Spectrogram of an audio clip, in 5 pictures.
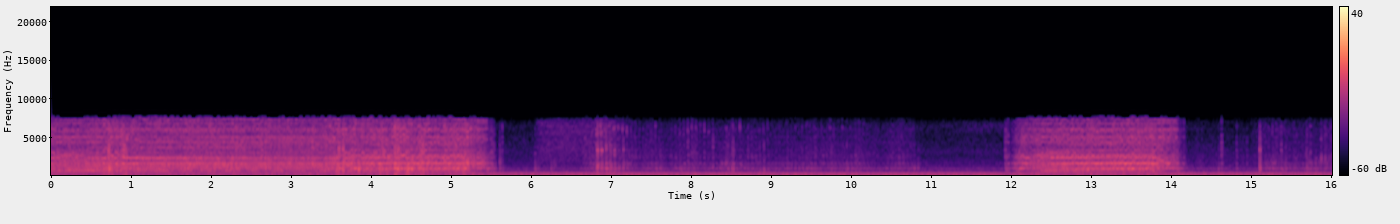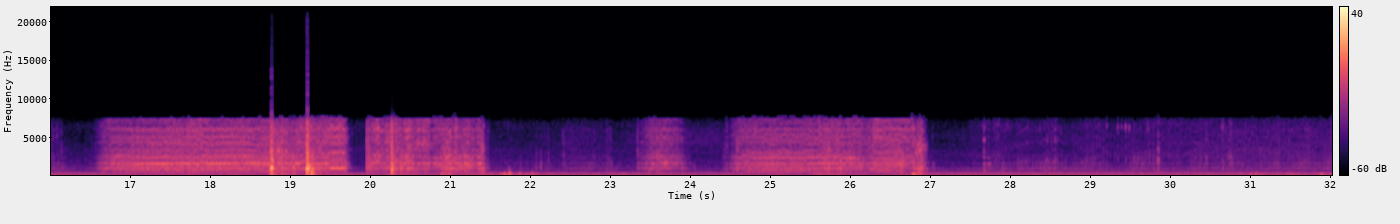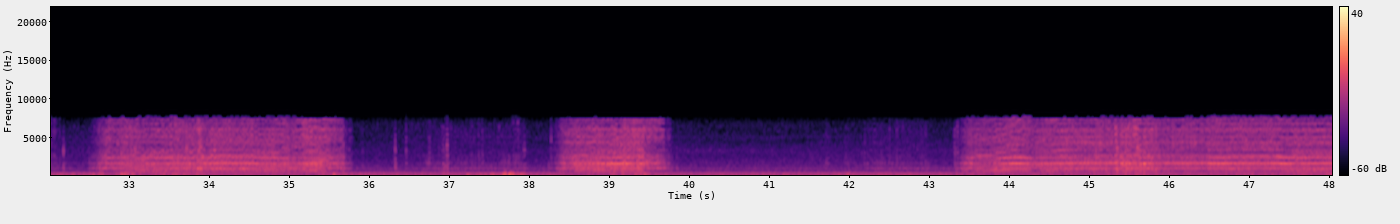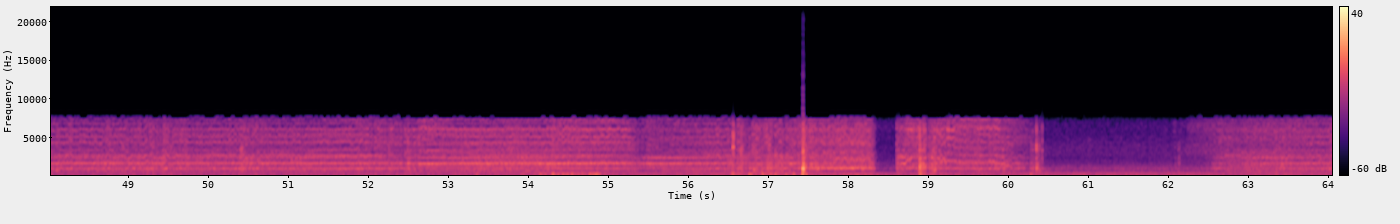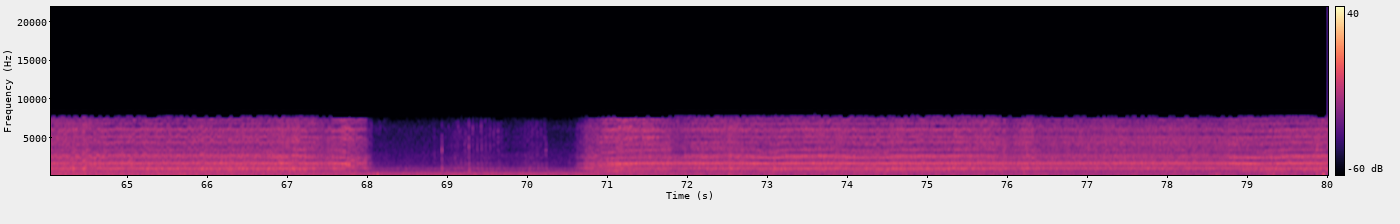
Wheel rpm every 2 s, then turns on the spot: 190, 200, 130, 20, 20, 10, 150, 20, 130, 190, 160, 10, 130, 70, 20, 20, 120, 150, 10, 100, 0, 50, 220, 230, 210, 220, 220, 220, 210, 210, 20, 150, 210, 210, 20, 120, 230, 230, 230, 230.
6-10 14-16 26-32 60-62 68-70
